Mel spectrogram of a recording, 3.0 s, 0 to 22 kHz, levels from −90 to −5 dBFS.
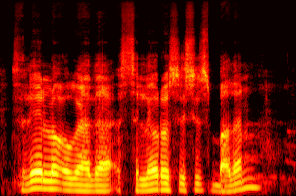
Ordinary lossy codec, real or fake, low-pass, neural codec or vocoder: none; fake; none; codec, 44.1 kHz, 7.8 kbps, Pupu-Codec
